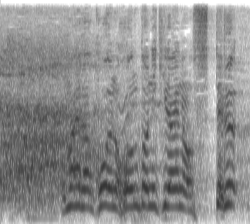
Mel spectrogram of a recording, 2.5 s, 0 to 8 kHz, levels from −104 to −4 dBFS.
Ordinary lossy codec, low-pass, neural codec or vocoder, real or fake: none; 7.2 kHz; none; real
